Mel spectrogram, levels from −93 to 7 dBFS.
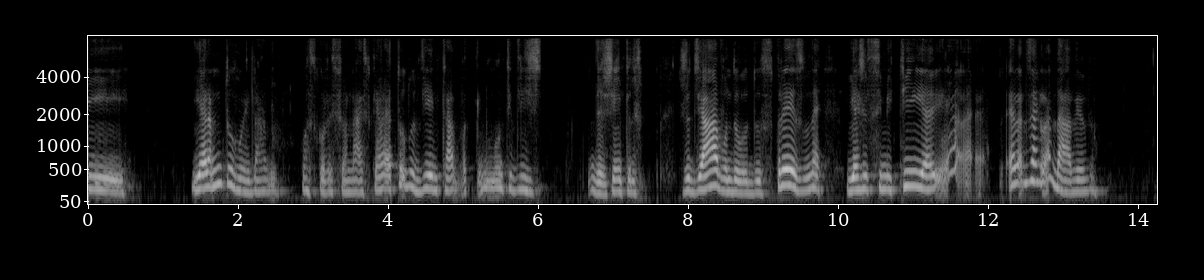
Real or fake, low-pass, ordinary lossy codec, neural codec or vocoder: fake; none; none; codec, 16 kHz, 4.8 kbps, FACodec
